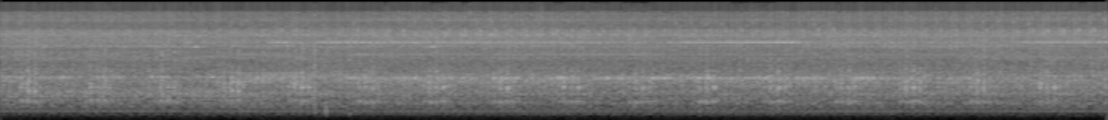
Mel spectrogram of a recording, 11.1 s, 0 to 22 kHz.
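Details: BMW E65/E66 with N62 V8: fast, uneven metallic chatter like a chain rubbing its guides, quieting as the engine warms up. First suspected as the timing chain, it turned out to be the water pump bearing.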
